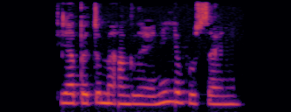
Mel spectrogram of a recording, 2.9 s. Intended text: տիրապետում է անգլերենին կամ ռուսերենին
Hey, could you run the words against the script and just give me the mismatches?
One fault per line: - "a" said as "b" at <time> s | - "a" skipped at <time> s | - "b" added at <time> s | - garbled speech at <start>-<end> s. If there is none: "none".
- "կամ" said as "և" at 1.8 s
